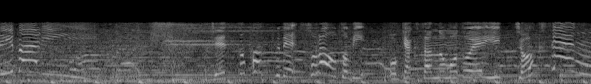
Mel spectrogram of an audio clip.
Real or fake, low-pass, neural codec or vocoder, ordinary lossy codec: real; 7.2 kHz; none; none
